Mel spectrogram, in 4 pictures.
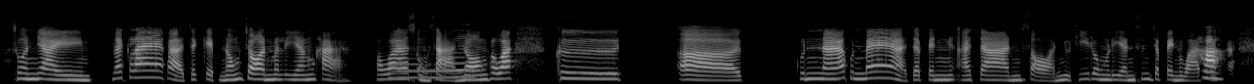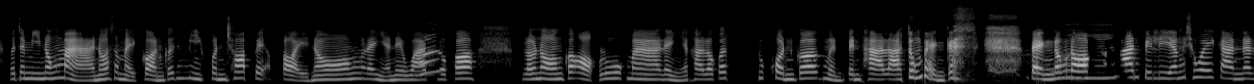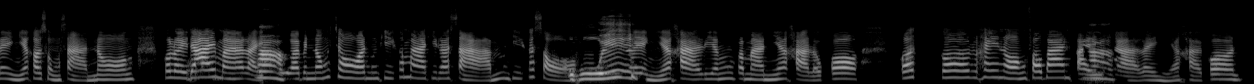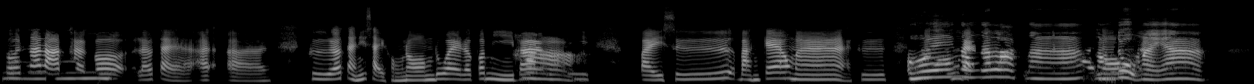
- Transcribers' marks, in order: laughing while speaking: "ต้องแบ่งกัน"
- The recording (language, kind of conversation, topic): Thai, unstructured, สัตว์เลี้ยงช่วยให้คุณรู้สึกมีความสุขในทุกวันได้อย่างไร?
